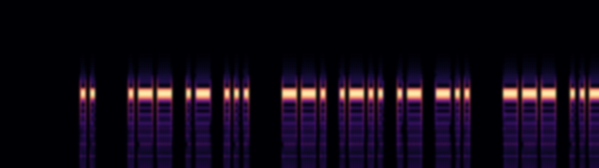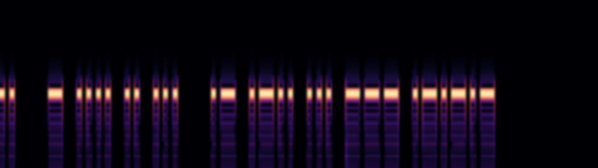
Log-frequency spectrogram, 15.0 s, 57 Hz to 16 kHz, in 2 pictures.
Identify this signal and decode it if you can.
Morse code, heard as a keyed tone, about 19 wpm, 700 Hz. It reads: I WAS GLAD OF THIS ALSO.
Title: Sentences from Top 1000 Words - Review Part 1 - 20wpm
